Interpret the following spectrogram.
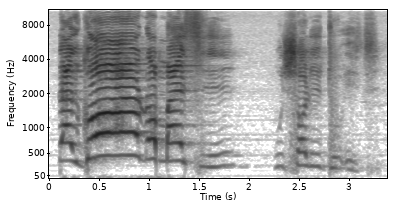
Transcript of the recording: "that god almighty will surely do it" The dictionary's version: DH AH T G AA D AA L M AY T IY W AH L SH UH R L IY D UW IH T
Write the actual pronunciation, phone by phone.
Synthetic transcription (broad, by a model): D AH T G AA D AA M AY S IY W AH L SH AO L IY D UW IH T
